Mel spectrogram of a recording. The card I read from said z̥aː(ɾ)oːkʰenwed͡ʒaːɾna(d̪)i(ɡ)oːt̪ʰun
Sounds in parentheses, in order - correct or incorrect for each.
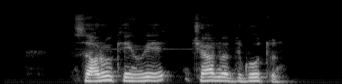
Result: correct, correct, correct

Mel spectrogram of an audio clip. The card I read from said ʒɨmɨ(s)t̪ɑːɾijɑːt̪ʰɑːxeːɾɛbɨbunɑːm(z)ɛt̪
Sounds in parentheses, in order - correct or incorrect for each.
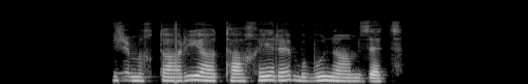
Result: incorrect: x, correct

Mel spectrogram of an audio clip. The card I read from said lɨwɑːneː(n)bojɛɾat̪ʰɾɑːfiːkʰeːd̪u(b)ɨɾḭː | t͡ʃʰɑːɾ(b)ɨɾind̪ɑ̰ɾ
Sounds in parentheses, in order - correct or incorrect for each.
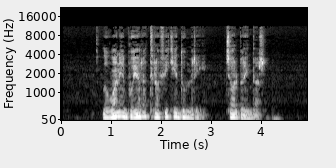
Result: incorrect: none, incorrect: m, correct

